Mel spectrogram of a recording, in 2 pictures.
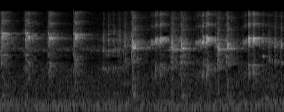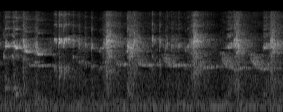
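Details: Long-tailed shrike used to lure birds into traps: irregular scratchy chirps and squeaky high notes mixed with brief descending whistles, fairly loud and continuous.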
